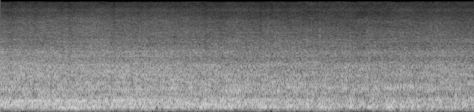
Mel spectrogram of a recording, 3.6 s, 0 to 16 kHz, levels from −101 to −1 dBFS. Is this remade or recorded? remade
